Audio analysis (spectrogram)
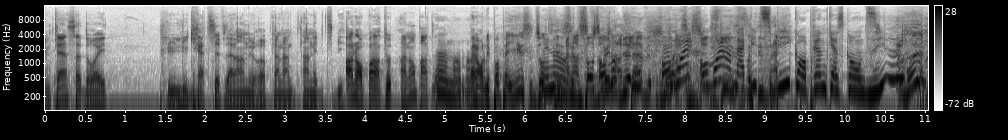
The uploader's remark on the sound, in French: Un merci particulier au Le Paramount et Gabitibi pour m'avoir permis une seconde fois d'enregistrer un Podcast dans leur établissement!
